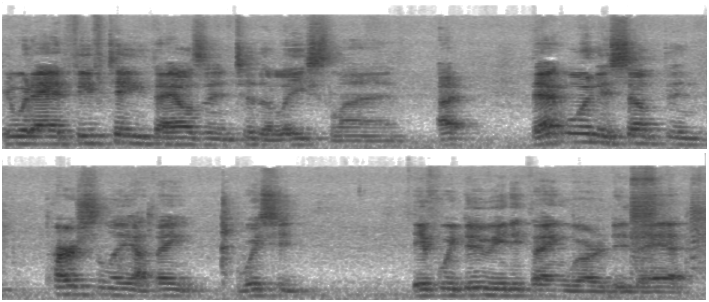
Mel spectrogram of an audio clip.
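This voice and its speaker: With an American accent, a man speaks at a fairly high pitch and a moderate pace. Audible room echo is present. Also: ordinary pitch variation. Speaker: city official presenting budget. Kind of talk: budget workshop meeting discussion. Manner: halting, many fillers; speaking loudly.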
